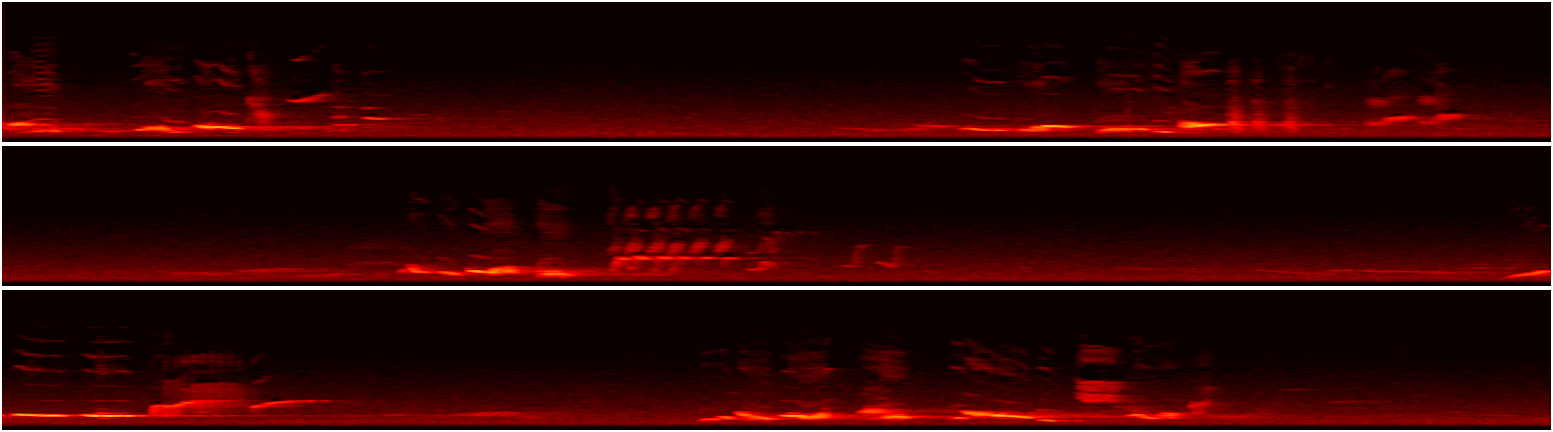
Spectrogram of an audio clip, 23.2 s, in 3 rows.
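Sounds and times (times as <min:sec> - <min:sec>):
common blackbird singing flute-like warbles: 0:00.0 - 0:02.0, 0:04.3 - 0:07.4, 0:09.0 - 0:12.3, 0:14.2 - 0:17.2, 0:19.0 - 0:22.4.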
